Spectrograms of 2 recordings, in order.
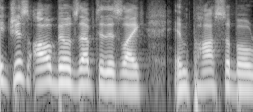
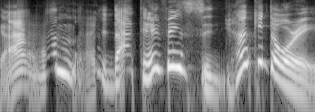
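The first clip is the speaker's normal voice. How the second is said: put-on carefree hero voice, higher pitched; 9 semitones higher than usual. Describing the Doctor getting too comfortable: impression of the Doctor. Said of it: "Good impression".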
